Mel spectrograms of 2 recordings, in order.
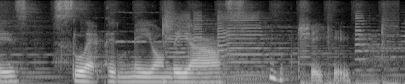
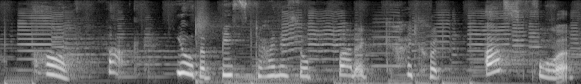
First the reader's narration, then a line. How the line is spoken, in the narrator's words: I whimper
